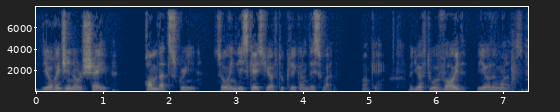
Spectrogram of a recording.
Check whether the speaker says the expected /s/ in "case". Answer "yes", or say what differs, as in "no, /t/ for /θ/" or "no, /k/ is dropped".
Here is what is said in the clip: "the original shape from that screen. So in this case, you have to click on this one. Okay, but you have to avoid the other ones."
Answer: yes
